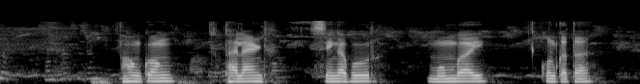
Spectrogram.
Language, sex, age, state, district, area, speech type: Santali, male, 30-45, West Bengal, Malda, rural, spontaneous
